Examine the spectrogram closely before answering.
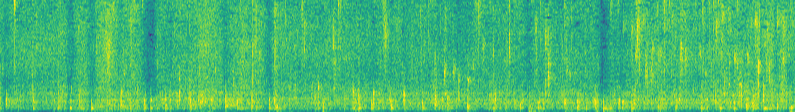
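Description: Coated shrimp deep-frying in hot oil in an electric deep fryer: a steady, dense bubbling and crackling.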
